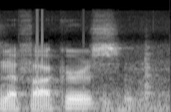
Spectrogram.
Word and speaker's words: NFKRS: Well, his channel is NFKRS, but it's pronounced Nfuckers, and he's a Russian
